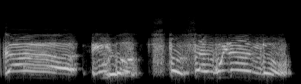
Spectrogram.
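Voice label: Italian damaged pilot mood med, speech; War Thunder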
